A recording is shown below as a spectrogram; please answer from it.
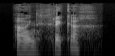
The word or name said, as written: Abhainn Chreagach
